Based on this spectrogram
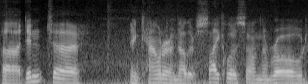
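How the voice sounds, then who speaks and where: Speaking at a fairly slow pace with fairly even intonation, a man is heard with audible room echo. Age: 60s. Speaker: YouTube vlogger. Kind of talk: casual vlog monologue. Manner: halting, many fillers.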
